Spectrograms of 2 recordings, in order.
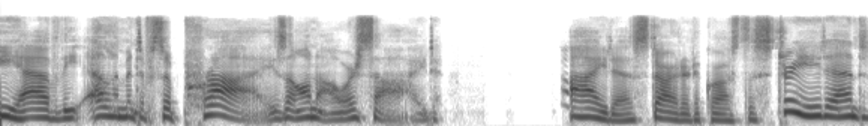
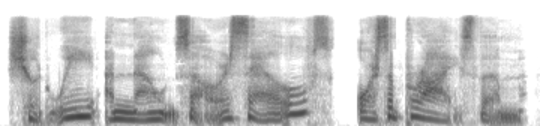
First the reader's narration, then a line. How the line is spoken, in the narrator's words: Ida whispered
